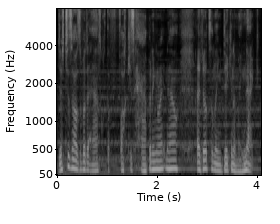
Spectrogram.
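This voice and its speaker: Voicing a battered, sarcastic young man, a man narrates his own horror audio drama with tense, wry, sweary self-deprecation. He speaks very fast in a natural, mid-range voice over background music.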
